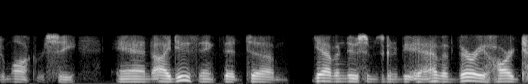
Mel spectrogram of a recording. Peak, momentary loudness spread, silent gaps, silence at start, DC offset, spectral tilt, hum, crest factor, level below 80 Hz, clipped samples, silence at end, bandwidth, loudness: 0 dBFS; 11 LU; none; 0 s; under 0.1%; -10 dB/octave; none; 14 dB; -62 dBFS; under 0.1%; 0 s; 4.4 kHz; -15 LUFS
